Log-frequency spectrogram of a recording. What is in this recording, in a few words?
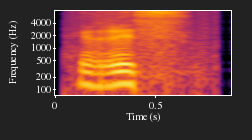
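"Riss", German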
